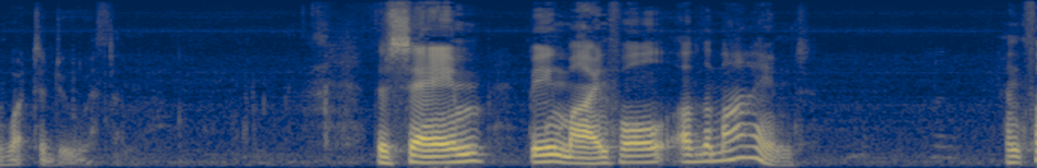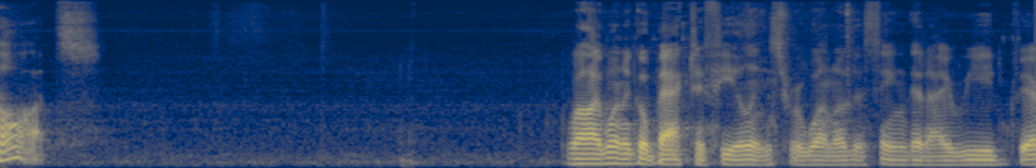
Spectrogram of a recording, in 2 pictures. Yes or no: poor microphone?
no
